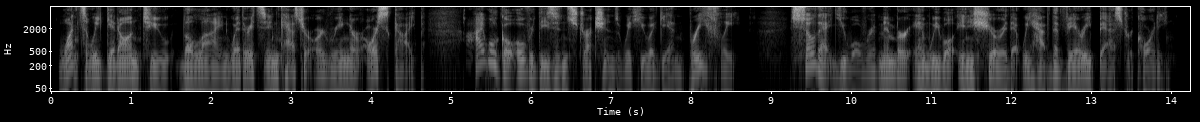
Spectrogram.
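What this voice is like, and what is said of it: Nerdy scientific guy voice. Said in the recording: “my best impression of a scientific geeky guy”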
